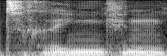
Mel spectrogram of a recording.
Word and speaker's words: trinke: However, in spoken German, particularly in colloquial German, you may notice that people don't really pronounce the e on the end.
